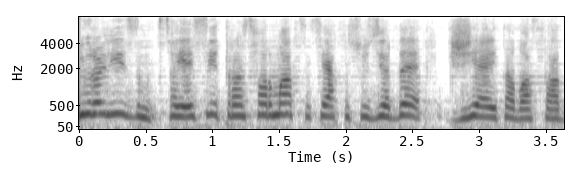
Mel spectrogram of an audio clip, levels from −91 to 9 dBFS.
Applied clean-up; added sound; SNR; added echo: neural separator model SepFormer DNS4.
